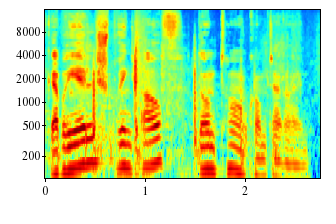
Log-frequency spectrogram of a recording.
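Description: A man reading scripted literary narration for a radio drama in a measured, composed way. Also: mid-range voice, big pitch swings, noisy background. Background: music.

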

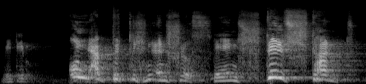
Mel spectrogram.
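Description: An actor playing a stubborn, passionate scientist and teacher in a radio play, speaking in a deliberate, emphatic, declamatory way. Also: male voice, high-pitched, big pitch swings, bright, forceful tone, full character voice. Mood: fervent resolve. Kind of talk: German theatrical radio play acting. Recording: roomy, reverberant radio play recording.

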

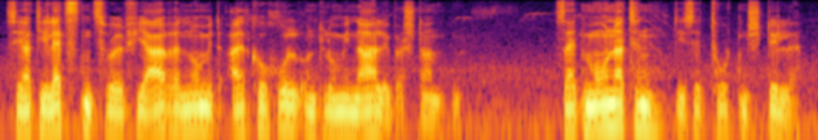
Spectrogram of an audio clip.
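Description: An actor playing a brooding postwar writer who narrates his life in a measured, dry, literary way for a radio drama. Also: fairly low pitch, close to an everyday voice. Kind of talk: scripted radio drama monologue.

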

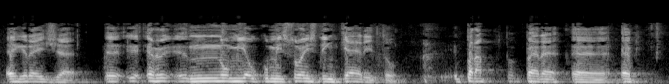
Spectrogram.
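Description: A man's voice: medium pitch, takes it slowly, fairly bright tone. A man speaking up from the audience at a public debate, hesitant and repeating words as he builds his question. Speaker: audience member asking a question. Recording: dull lo-fi recording.

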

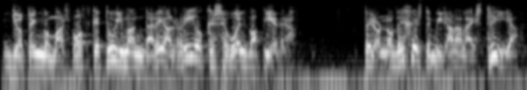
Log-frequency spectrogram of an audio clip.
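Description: Husky, commanding storybook dog. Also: male voice, mid-range voice, very animated, brisk, a bit bright. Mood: earnest, instructing. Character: loyal, take-charge male shepherd's dog.

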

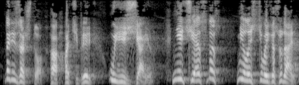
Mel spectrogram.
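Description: Wildly swooping, high-pitched pushy father. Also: huge pitch swings, slow pace, darkish tone, husky, heavily acted. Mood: indignant, demanding. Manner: expansive, cajoling, exclamatory, repeats words. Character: pushy, wheedling father bent on marrying off his daughter. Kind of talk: theatrical radio performance of a classic Russian story.

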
